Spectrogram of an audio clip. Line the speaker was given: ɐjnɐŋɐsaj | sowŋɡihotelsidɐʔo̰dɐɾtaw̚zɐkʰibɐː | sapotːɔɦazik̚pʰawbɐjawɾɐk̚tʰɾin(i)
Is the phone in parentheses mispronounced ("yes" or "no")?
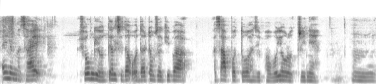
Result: yes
